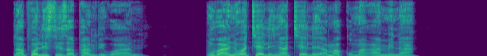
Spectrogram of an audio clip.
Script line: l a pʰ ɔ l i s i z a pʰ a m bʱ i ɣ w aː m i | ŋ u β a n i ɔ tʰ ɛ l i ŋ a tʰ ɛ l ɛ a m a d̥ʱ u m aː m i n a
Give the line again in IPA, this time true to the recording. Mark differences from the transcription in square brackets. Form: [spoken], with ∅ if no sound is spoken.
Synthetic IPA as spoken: l a pʰ ɔ l i s i z a pʰ a m bʱ i ɣ w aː m i | ŋ u β a n i ɔ tʰ ɛ l i [ɲ] a tʰ ɛ l ɛ a m a [ɡ̥ʱ] u m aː m i n a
